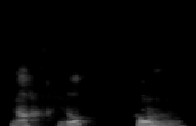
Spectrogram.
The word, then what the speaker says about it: نخلقكم: I pronounce just kaf twice. نخلقكم. I don't go for the articulation point of qaf at all.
